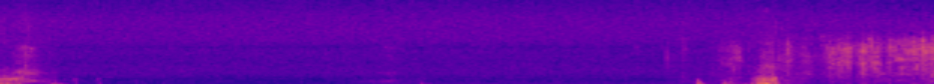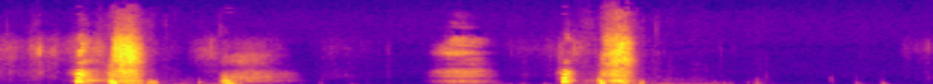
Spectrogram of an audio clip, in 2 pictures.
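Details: Two loud, wet sneezes in a person with a cold, each after a short breath in, with faint sniffs around them; every urge to cough triggers a sneeze, and the throat is getting sore.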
